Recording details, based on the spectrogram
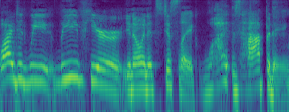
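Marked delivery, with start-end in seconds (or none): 0.0-1.8 high, drawn-out, weepy, tearful crying. Retelling what one of the girls said while crying: imitating a crying daughter.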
